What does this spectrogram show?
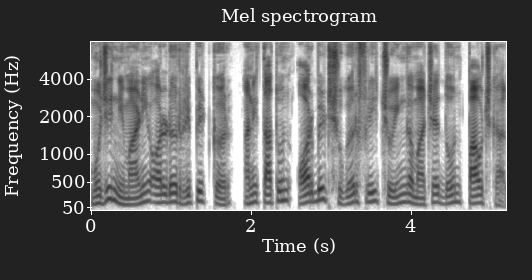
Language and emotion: Goan Konkani, neutral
